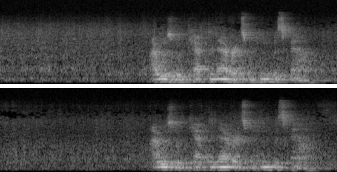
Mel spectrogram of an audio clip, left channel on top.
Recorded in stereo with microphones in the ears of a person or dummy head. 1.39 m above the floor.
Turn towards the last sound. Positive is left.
turn(degrees=85)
